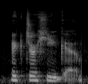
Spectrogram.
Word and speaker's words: Victor Hugo: Madame Bovary Victor can go Victor e go Victor Hugo who of course wrote lemme Sahab lay me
